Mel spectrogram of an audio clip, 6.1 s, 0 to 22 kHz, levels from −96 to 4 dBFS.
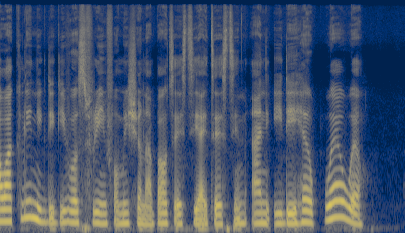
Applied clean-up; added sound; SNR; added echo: none; none; none; none.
